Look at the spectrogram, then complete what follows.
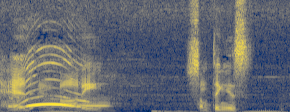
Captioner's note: squeals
